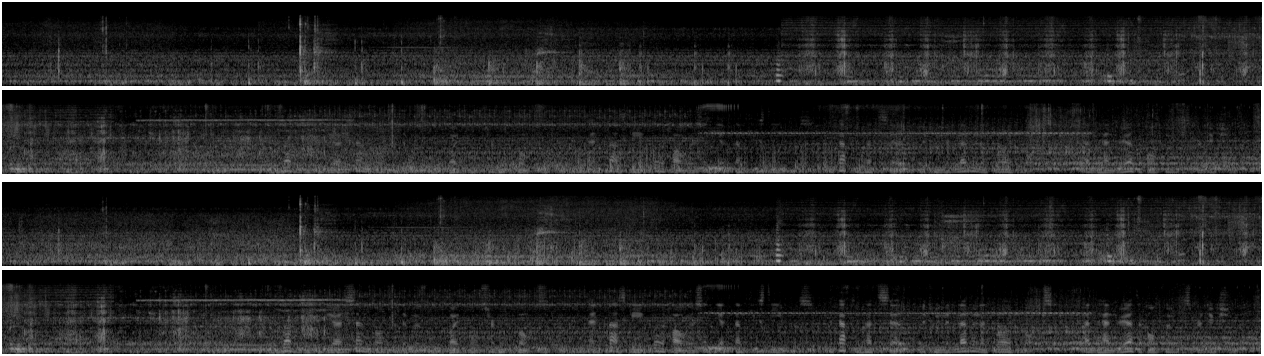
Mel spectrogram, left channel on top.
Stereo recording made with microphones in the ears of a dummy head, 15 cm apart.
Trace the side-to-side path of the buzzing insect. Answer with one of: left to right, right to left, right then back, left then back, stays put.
right then back.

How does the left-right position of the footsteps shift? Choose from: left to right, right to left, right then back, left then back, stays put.
left to right.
